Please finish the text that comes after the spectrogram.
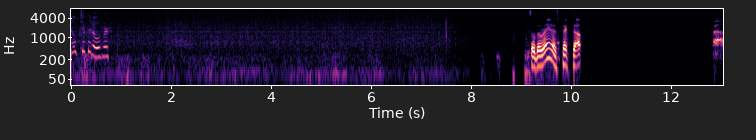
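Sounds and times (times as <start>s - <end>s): rain falling on tarps: 0.0s - 10.4s.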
